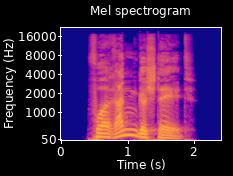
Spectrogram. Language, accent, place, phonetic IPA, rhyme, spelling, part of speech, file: German, Germany, Berlin, [foˈʁanɡəˌʃtɛlt], -anɡəʃtɛlt, vorangestellt, verb, De-vorangestellt.ogg
- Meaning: past participle of voranstellen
